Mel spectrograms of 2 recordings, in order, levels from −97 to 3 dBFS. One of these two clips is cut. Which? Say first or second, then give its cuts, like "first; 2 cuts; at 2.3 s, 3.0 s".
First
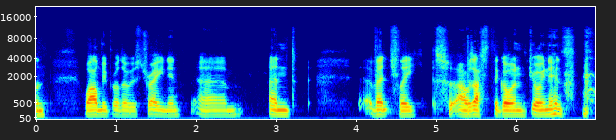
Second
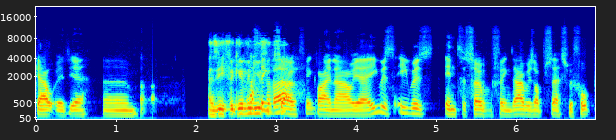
second; 3 cuts; at 1.3 s, 3.5 s, 5.6 s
